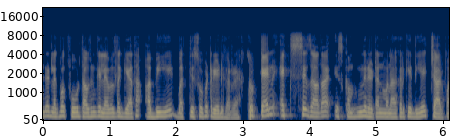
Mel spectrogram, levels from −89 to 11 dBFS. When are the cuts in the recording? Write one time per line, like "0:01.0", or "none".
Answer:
0:02.9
